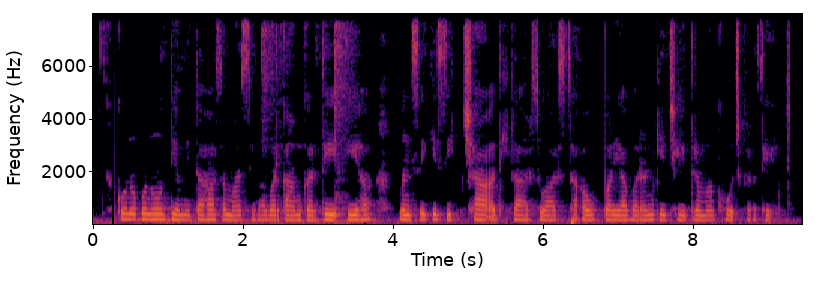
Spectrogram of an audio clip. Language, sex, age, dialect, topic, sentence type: Chhattisgarhi, female, 18-24, Central, banking, statement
